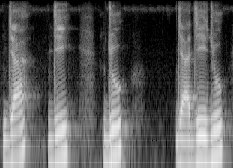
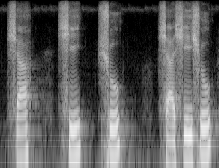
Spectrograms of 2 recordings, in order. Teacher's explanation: تینوں کا ایک ہی مخرج زبان کا درمیان تالو کے ساتھ لگتا ہے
